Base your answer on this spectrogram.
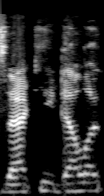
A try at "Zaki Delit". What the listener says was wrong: It's Zaki Delit. Zaki. It's a Z, not an S.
